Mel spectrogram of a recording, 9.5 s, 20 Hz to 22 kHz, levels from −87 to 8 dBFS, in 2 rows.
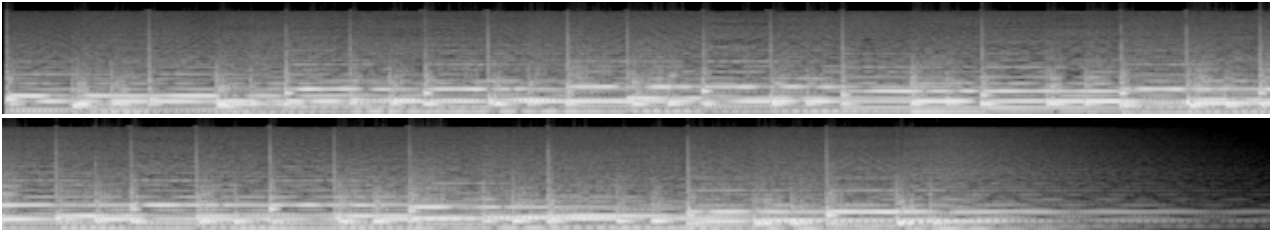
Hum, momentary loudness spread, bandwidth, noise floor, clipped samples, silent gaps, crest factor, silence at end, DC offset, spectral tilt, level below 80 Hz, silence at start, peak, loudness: none; 2 LU; 16 kHz; -36 dBFS; 3%; none; 6 dB; 0.5 s; under 0.1%; -7 dB/octave; -26 dBFS; 0 s; 0 dBFS; -7 LUFS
